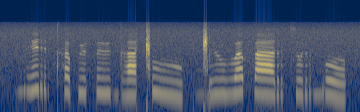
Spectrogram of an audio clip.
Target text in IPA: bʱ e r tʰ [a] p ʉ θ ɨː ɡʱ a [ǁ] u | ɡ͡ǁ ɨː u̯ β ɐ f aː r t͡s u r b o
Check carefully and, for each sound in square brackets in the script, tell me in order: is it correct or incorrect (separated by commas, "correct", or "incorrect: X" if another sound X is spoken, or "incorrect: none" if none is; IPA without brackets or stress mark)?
incorrect: ɐ, correct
